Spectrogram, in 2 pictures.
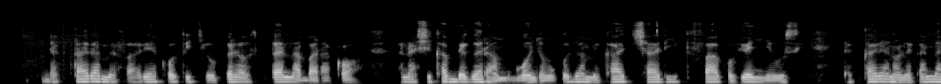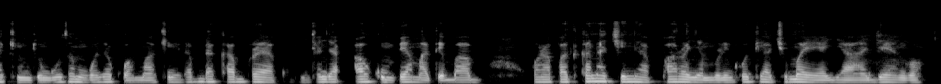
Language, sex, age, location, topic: Swahili, male, 18-24, Kisumu, health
